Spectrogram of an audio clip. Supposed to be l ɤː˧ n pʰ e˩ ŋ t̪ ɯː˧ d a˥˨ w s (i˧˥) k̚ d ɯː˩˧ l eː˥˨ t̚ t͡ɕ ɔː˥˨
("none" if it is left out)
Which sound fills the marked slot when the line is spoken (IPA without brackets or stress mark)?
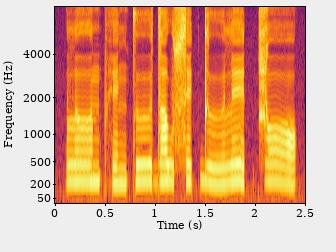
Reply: e˧˥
